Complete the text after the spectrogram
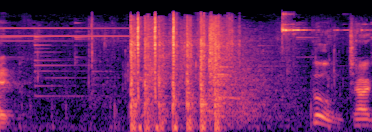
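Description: Rapid gunshots ring out.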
